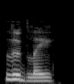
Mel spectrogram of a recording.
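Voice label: "lewdly", British English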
